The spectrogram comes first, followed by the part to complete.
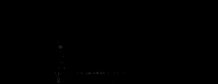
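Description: Near silence, broken by one faint exhale or sigh starting about half a second in and lasting about a second.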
